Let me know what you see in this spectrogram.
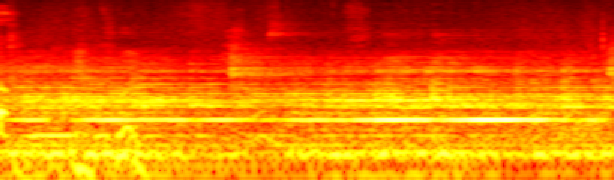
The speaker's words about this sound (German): hat hier Tunnelgeräusche aufgenommen und welche erzeugt und das zu einer solchen Komposition zusammengeschnitten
